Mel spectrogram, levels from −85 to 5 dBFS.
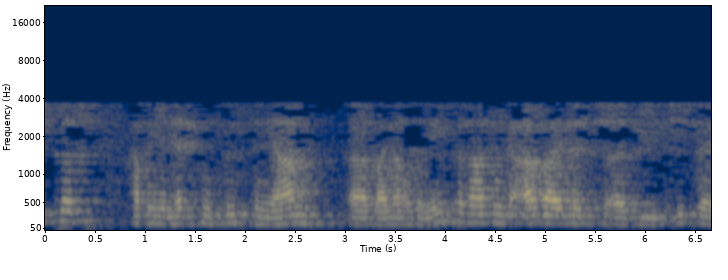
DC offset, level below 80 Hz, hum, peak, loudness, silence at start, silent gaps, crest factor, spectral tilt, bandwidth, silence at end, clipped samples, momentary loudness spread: under 0.1%; -74 dBFS; none; -16 dBFS; -34 LUFS; 0 s; none; 18 dB; -4.5 dB/octave; 3.9 kHz; 0 s; under 0.1%; 11 LU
